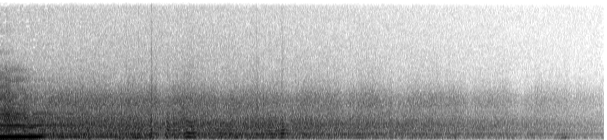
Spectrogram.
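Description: A held band chord cuts off about half a second in, leaving the buzzing of an insect swarm that fades away gradually.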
